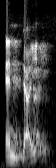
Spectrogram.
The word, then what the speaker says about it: indict: Indict?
